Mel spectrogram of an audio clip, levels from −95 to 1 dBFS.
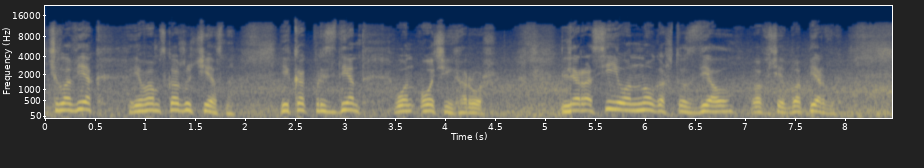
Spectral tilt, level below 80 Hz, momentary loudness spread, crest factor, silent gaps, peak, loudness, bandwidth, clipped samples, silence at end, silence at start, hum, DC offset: -6 dB/octave; -44 dBFS; 10 LU; 12 dB; none; -8 dBFS; -21 LUFS; 13.5 kHz; under 0.1%; 0 s; 0 s; none; under 0.1%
